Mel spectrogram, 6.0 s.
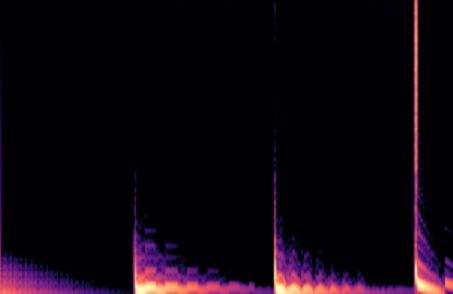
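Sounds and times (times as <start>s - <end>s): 
Jomox Airbase990 drum machine: 1.8s - 4.9s, 5.5s - 6.0s.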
